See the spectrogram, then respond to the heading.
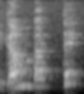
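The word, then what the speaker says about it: がんばって: Bonne chance et gambatte kudasai. Gambatte, donc il y a 2 T, on coupe batte kudasai. Donc, ici, le kudasai, on a appris que ça voulait dire s'il vous plaît.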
